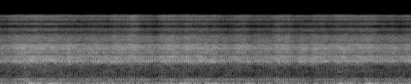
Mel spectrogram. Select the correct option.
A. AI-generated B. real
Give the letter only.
A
